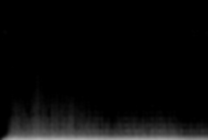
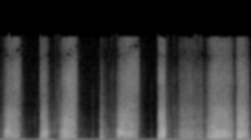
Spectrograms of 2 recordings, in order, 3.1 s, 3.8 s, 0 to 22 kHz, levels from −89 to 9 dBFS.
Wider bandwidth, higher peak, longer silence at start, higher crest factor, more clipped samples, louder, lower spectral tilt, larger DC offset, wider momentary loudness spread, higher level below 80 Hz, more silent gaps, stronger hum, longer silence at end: second, 1.9 kHz vs 17 kHz; second, -12 dBFS vs -4 dBFS; about the same, 0.05 s vs 0 s; second, 6 dB vs 20 dB; neither; about the same, -22 LUFS vs -23 LUFS; first, -13 dB/octave vs -1.5 dB/octave; second, under 0.1% vs 0.2%; second, 6 LU vs 11 LU; first, -20 dBFS vs -42 dBFS; neither; neither; about the same, 0 s vs 0 s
